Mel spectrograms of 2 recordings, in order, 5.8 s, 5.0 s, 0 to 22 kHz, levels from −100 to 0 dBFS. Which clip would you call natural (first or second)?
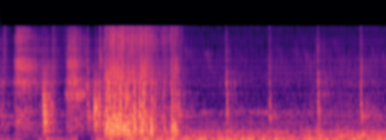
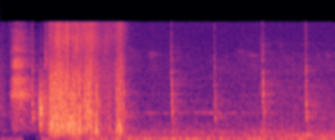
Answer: second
